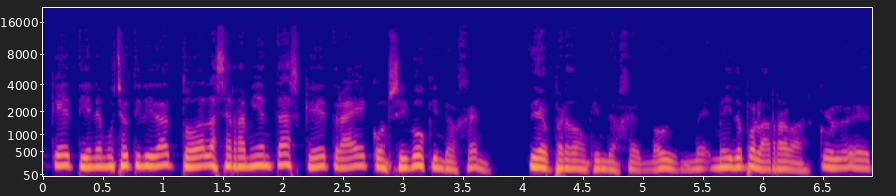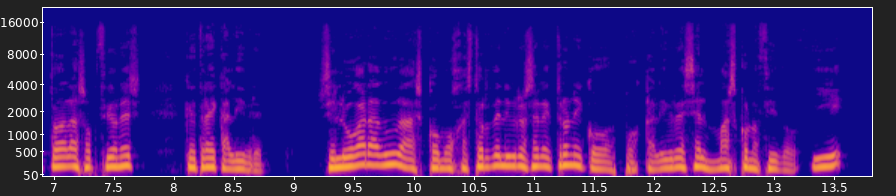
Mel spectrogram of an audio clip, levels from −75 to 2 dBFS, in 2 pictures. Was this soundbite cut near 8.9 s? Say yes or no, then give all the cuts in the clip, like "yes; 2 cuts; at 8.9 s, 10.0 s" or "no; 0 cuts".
no; 0 cuts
